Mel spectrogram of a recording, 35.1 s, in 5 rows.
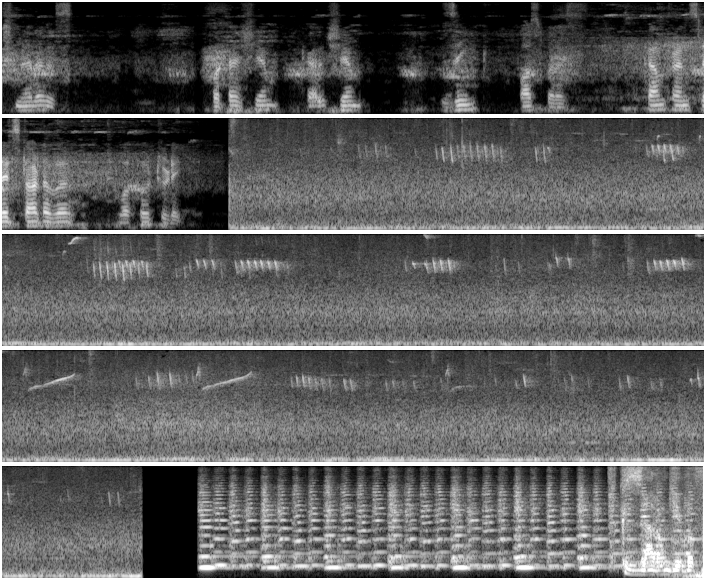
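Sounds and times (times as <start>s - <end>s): birds calling: 0.0s - 29.5s
outdoor background hiss: 9.3s - 29.5s.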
